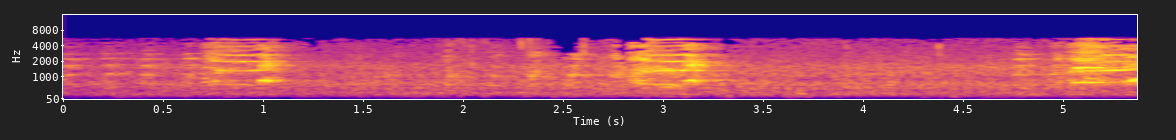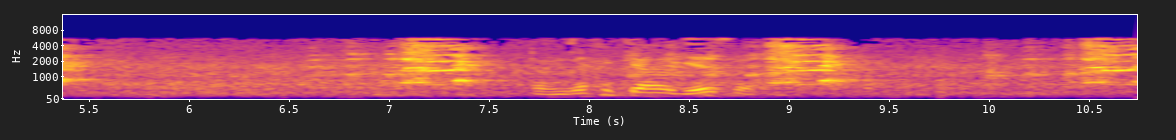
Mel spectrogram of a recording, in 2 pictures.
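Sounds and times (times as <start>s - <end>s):
rooster crowing and clucking: 0.0s - 1.3s, 2.0s - 3.4s, 4.7s - 5.7s, 6.5s - 7.7s, 8.7s - 10.7s
steady hiss: 0.0s - 10.7s
speech: 7.8s - 9.3s.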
